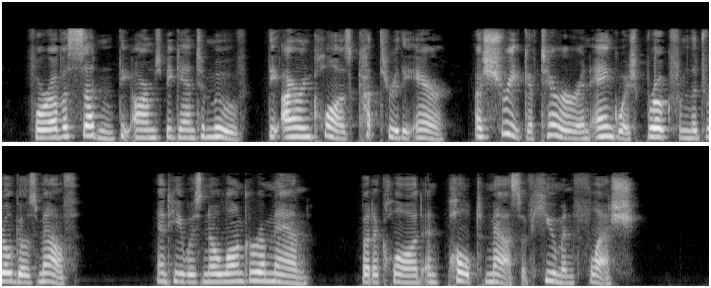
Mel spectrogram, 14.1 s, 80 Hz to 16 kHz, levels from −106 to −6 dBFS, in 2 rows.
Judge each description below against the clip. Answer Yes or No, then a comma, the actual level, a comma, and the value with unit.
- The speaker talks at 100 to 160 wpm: No, average, 180 wpm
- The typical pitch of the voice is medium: No, high, 200 Hz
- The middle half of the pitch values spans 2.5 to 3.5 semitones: Yes, average, 2.9 semitones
